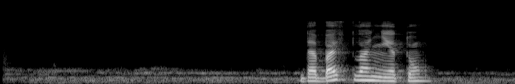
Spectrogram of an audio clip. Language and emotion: Russian, neutral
